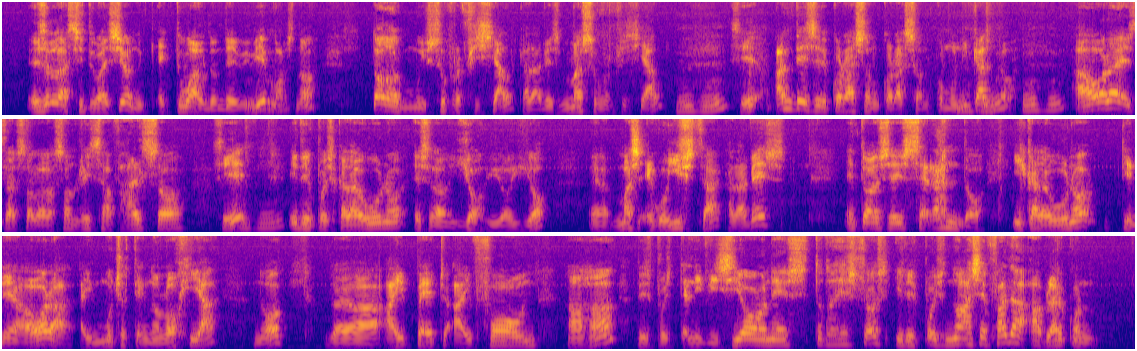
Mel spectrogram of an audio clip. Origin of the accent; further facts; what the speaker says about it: Tibet, China; Spanish is a second language; soy un humano en este mundo que nació en Tíbet, soy tibetano, no soy chino, ¿sabes? Porque mis padres, mis abuelos son tibetanos, tibetano, y después nací en Tíbet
